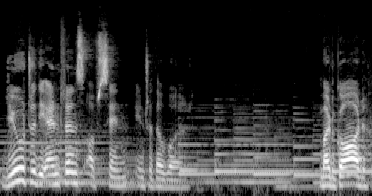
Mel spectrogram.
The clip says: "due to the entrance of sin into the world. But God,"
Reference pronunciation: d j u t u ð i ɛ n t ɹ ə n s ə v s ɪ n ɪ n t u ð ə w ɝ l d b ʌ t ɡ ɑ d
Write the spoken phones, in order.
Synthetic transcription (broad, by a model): d j u t u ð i ɛ n t ɹ ə n s ə v s ɪ n ɪ n t u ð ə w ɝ l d b ʌ t ɡ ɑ d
